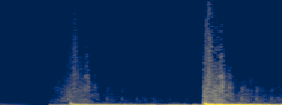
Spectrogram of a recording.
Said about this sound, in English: We are not going to let a thunderstorm stop us.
